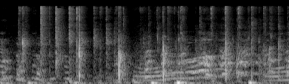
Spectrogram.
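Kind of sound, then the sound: crowd, audience clapping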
